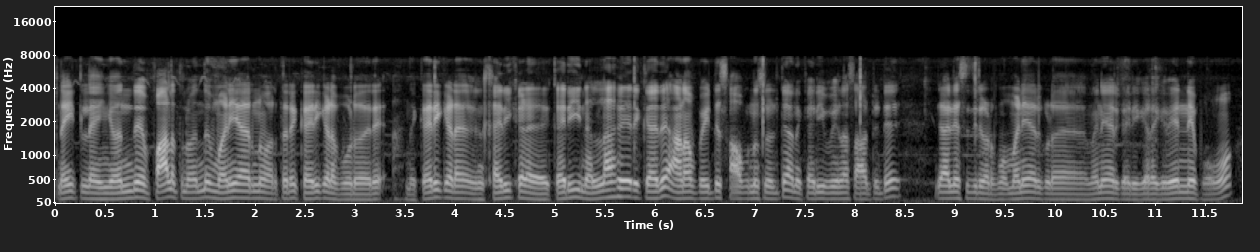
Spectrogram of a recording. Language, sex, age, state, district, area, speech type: Tamil, male, 18-30, Tamil Nadu, Kallakurichi, urban, spontaneous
